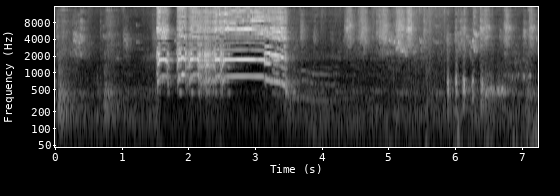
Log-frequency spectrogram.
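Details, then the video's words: Rooster crowing in a farm village: one loud, drawn-out crow with a brief rising start and a long held, harmonic-rich middle lasting about two seconds, then fading. Softer clucks and chirps follow. "Amazing rooster crowing sounds"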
